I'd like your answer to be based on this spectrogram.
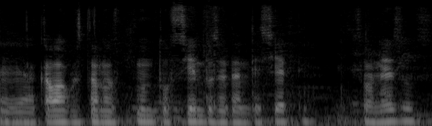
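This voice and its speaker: Over faint music in the background, a man talks at a fairly quick pace and medium pitch, his intonation monotone and flat. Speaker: airgun youtuber. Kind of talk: store walkthrough video. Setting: inside a store. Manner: loud. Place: shop. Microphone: phone near.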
